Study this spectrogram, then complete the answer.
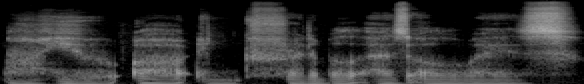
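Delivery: soft admiring whisper. Acted. Professor praising her lover, a soft admiring whisper. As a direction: breathe the compliment close. Intimate compliment.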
